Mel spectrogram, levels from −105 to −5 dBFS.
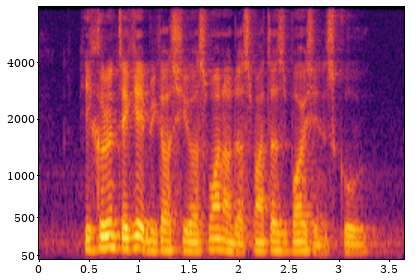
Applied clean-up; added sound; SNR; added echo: none; none; none; none.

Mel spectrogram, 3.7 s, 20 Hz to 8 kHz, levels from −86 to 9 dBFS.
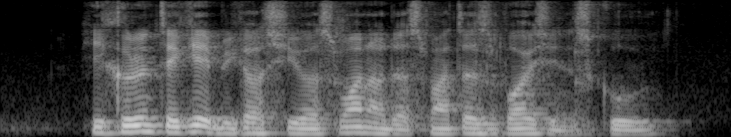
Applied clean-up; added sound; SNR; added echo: neural mask model Resemble Enhance denoiser.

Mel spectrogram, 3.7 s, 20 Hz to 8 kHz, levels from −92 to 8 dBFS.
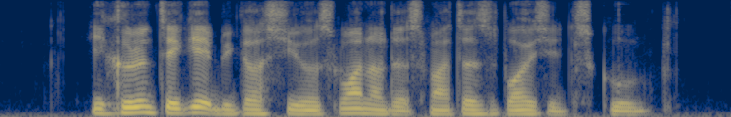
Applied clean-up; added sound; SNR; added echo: neural diffusion model UNIVERSE++.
